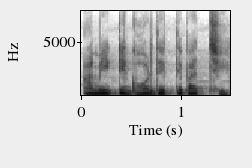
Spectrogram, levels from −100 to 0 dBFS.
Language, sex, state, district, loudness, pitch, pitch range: Bengali, female, Tripura, Dhalai, -14 LUFS, 240 Hz, 220-245 Hz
